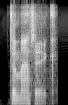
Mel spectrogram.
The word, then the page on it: dalmatic: British English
